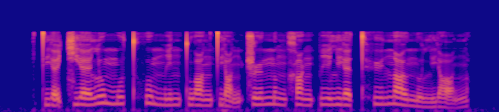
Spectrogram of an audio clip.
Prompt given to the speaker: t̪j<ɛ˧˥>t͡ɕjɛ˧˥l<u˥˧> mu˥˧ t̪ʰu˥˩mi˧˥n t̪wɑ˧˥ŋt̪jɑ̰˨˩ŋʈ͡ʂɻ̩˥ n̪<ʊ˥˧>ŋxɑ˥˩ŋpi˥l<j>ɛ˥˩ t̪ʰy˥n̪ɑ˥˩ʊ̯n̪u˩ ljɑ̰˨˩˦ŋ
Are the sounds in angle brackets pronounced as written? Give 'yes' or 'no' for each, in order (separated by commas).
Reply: no, yes, yes, yes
